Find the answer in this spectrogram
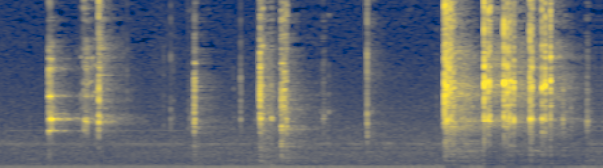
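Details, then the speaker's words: Bookwalter table-mounted abdominal retractor, triple-action ratchet being worked after single- and double-action; sharp metallic clicks and ratcheting over a steady low hum. "now there are three types of ratchets in each of these sets and each of these ratchets basically just give a varying degree of retraction and angle so again starting with the smallest ratchet single action double action"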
